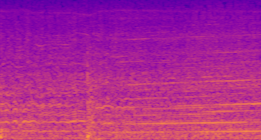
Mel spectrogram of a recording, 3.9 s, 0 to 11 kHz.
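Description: A BMW M8 race car accelerates uphill at Road Atlanta in iRacing, its engine a steady, loud drone with rising pitch throughout, close and continuous.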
